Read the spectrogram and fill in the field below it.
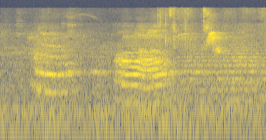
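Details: Alexandrine parakeets, an adult bonded captive pair kept in Karachi, the male semi-tame; two drawn-out, nasal, harmonic calls about a second apart, with a faint higher note near the end over steady room hiss.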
